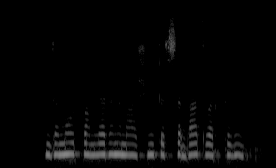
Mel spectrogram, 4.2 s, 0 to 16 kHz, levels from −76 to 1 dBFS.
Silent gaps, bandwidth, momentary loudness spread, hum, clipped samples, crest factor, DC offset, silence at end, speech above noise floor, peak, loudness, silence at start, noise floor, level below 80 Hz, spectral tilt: none; 11.5 kHz; 8 LU; none; under 0.1%; 16 dB; under 0.1%; 0.45 s; 42 dB; -30 dBFS; -47 LUFS; 0.7 s; -88 dBFS; -88 dBFS; -5.5 dB/octave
